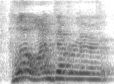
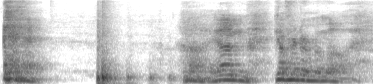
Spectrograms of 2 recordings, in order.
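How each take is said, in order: First: It is said in the speaker's plain voice. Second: It is said in a put-on character voice.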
